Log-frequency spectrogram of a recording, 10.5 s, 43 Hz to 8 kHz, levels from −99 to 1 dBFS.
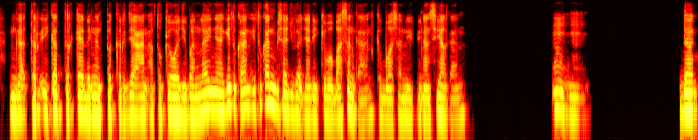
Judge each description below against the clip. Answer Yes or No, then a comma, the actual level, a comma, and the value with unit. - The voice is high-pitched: No, low, 110 Hz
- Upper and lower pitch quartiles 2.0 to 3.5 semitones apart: Yes, average, 2.9 semitones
